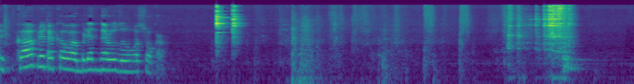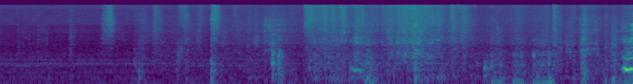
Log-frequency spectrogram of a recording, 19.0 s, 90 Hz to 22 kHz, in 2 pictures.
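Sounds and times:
faint steady hum: 0.0s - 19.0s
crockery clattering: 3.2s - 3.7s, 7.6s - 8.8s
dishes being handled: 3.2s - 3.8s, 7.5s - 8.8s.

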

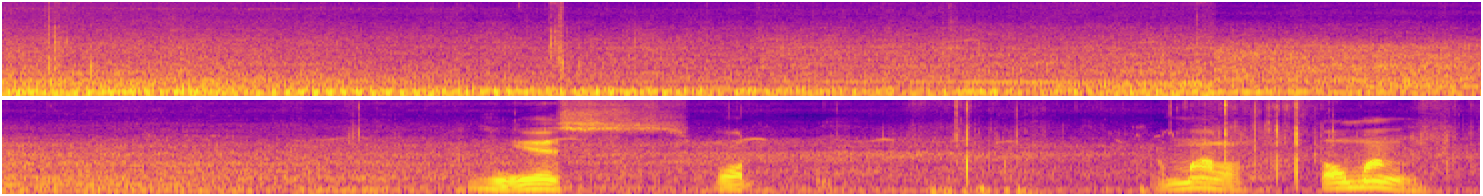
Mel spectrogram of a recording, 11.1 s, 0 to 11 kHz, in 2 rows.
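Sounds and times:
engine running at low revs: 0.0s - 7.4s.

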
